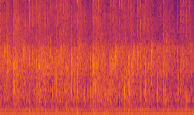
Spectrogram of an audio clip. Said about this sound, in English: You can clap for that.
